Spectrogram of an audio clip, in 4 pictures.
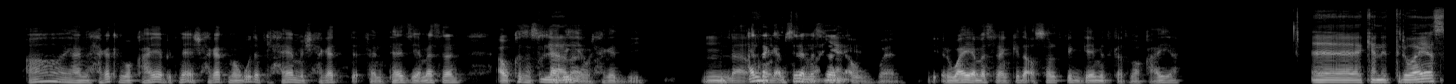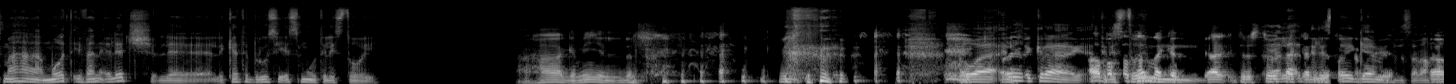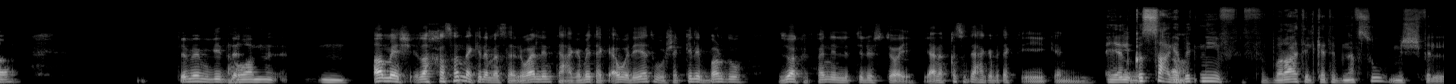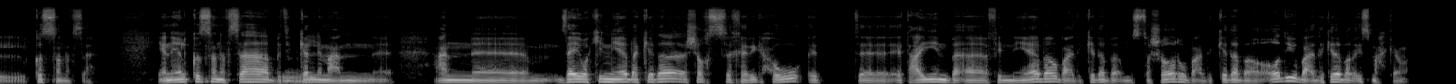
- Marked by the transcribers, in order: in English: "فانتزيا"; tapping; laugh; laughing while speaking: "الف جميل جدًا"; laugh
- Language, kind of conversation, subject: Arabic, podcast, مين أو إيه اللي كان له أكبر تأثير في تشكيل ذوقك الفني؟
